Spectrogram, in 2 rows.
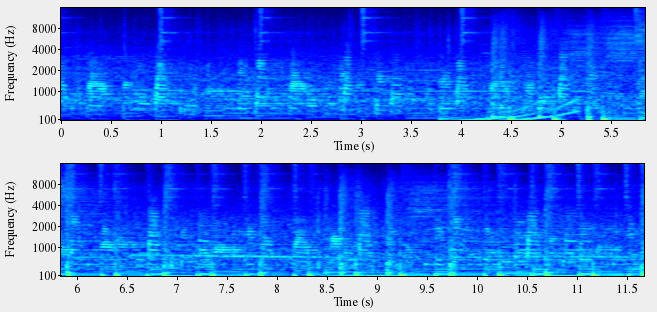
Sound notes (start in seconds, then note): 5.4 cheers and applause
